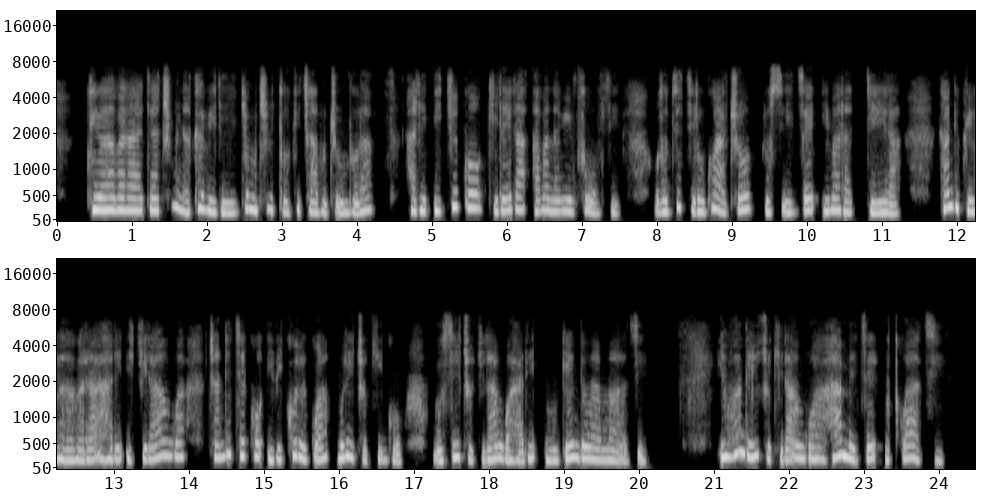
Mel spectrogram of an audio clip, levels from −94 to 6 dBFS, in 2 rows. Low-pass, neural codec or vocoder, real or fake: 7.2 kHz; codec, 44.1 kHz, 3.4 kbps, Pupu-Codec; fake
